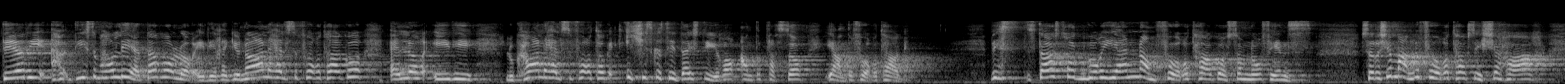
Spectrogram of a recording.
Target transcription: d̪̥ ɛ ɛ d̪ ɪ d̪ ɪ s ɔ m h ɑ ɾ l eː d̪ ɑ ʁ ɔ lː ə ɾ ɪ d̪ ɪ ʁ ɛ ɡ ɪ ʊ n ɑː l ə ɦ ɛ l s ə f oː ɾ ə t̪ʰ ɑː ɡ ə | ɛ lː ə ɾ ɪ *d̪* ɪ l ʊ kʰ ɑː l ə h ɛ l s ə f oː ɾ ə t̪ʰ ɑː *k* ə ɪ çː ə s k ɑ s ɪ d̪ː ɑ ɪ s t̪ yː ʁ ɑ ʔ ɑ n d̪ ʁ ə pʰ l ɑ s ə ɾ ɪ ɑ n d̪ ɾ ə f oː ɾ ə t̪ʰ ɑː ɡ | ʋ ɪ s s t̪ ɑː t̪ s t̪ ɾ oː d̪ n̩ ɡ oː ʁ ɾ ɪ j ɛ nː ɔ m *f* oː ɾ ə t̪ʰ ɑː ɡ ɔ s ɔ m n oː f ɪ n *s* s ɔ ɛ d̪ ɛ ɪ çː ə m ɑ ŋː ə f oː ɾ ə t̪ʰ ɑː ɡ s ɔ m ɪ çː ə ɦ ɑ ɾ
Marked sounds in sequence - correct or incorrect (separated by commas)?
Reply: correct, incorrect, correct, correct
